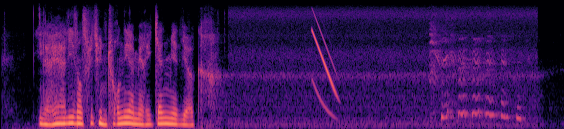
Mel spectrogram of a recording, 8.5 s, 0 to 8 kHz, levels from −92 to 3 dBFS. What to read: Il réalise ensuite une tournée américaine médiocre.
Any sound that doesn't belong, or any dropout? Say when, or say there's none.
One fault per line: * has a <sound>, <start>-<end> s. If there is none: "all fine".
* has a chirp, 4.7-5.1 s
* has a laugh, 6.4-8.0 s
